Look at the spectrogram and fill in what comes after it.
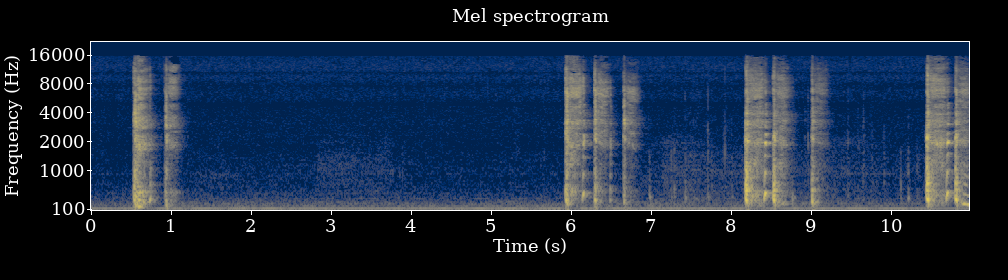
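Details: A person with asthma coughing, with inhaler use possibly audible in the background; the cough grows increasingly congested.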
